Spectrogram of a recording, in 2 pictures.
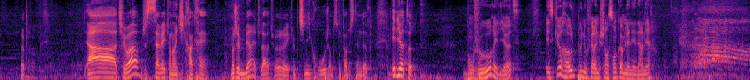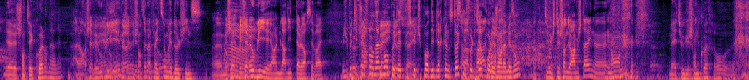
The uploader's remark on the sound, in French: Devant le public du Hard Rock Café, l'équipe du podcast Touchdown Actu se lance dans les prédictions.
